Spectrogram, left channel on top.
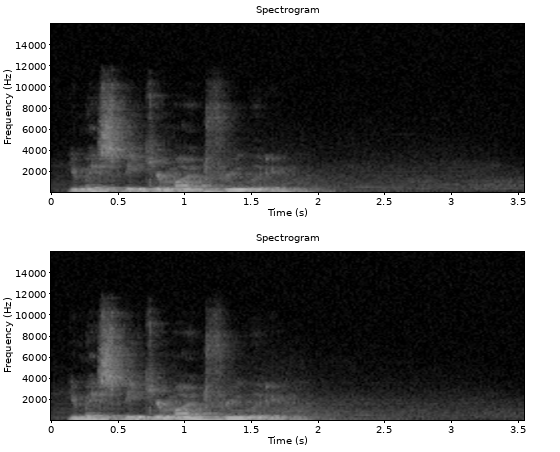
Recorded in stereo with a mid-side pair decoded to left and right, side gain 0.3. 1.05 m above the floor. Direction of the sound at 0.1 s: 30° right.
